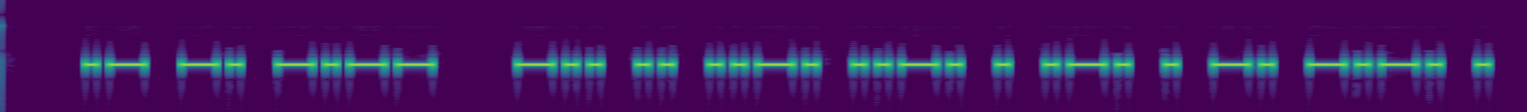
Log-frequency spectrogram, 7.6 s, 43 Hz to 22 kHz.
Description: Morse code, heard as a keyed tone, about 20 wpm, 600 Hz. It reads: ANY DIFFERENCE
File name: cw-books / winnie-the-pooh / winnie-20wpm-page-0041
